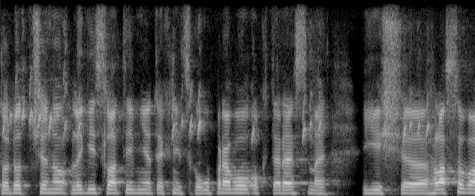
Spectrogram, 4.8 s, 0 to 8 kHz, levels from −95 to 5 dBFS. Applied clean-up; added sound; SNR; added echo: neural mask model Resemble Enhance denoiser.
